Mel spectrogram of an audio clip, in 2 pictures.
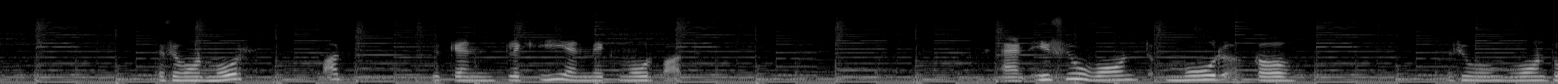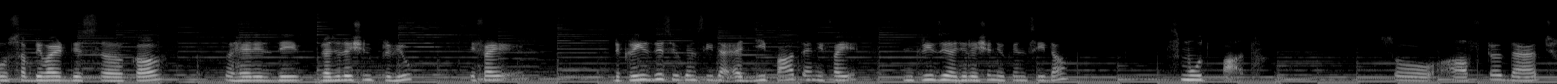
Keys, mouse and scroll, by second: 0.8-1.2 shift+middle drag, 1.2 scroll up 2, 1.7 click, 2.2 e, 4.8 scroll down 1, 5.0-5.4 shift+middle drag, 5.4-6.0 scroll up 2, 6.0 click, 7.9 e, 8.3 scroll down 4, 8.4 click, 8.5 click, 9.2-9.6 shift+middle drag, 9.6 click, 9.8 Tab, 10.1 scroll down 2, 10.3-10.7 scroll up 3, 10.7 shift+middle drag, 11.0 scroll down 3, 11.2-11.8 shift+middle drag, 11.8 click, 12.2-13.8 shift+middle drag, 13.8 click, 14.2 shift+middle drag, 14.4 shift+scroll down 1, 14.5-14.9 scroll up 3, 14.9 shift+middle drag, 15.2-15.5 scroll up 2, 15.5-17.0 shift+middle drag, 17.0 scroll down 2, 17.2-20.2 shift+middle drag, 21.1-24.1 drag, 28.1-28.6 scroll down 7, 28.6-29.0 shift+middle drag, 29.0-29.4 scroll up 2, 29.4-29.7 shift+middle drag, 29.7-30.1 scroll down 4, 30.1-30.6 shift+middle drag, 30.6 Tab, 30.8-31.1 scroll up 2.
